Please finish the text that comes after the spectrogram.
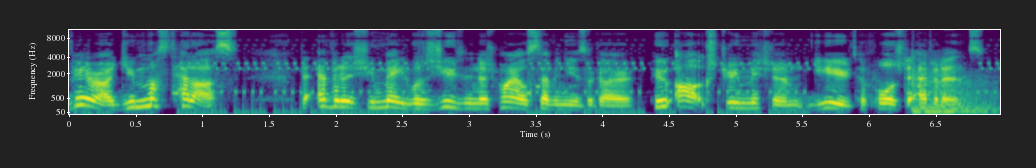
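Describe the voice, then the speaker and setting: A streamer voicing an earnest young male defense lawyer in a courtroom video game, pressing with forceful delivery. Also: medium pitch, fairly quick, a little hiss or hum, natural voice. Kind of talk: reading game dialogue aloud on stream.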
